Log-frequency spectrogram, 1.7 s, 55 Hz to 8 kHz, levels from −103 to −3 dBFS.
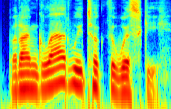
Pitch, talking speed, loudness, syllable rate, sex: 135 Hz, 245 wpm, -15 LUFS, 5.2 syllables/s, male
